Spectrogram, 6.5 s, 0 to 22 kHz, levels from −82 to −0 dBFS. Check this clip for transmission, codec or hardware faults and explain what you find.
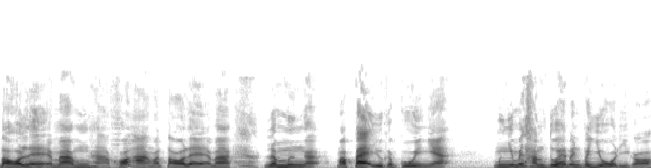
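One codec fault runs through the whole recording. The speech sounds dull and carries a gurgling, grainy distortion from start to finish. The likely cause is MP2 compression at a low bitrate, one that fits a setting around 80 kbps. MPEG Layer II splits the signal into 32 equal sub-bands and shares out bits among them. Short of bits, the encoder shuts off upper bands, so treble drops out and flickers. The bands that remain are coarsely quantised, which gives the granular texture.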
